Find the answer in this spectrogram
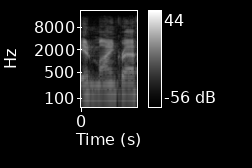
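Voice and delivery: ordinary delivery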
